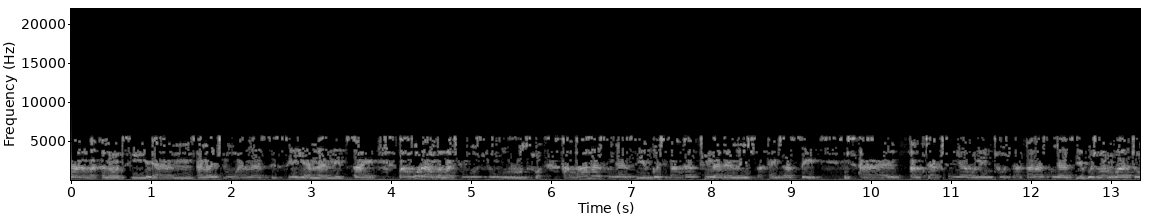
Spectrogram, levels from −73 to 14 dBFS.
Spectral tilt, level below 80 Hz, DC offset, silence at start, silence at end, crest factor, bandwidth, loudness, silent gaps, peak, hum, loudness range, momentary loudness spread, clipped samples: 1.5 dB/octave; -46 dBFS; under 0.1%; 0 s; 0 s; 20 dB; 6 kHz; -22 LUFS; none; -4 dBFS; none; 2 LU; 7 LU; under 0.1%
